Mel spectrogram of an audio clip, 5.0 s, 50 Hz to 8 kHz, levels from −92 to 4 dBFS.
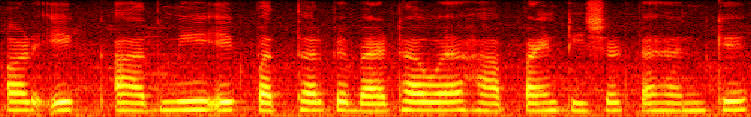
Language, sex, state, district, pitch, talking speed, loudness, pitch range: Hindi, female, Bihar, Katihar, 215 Hz, 180 wpm, -16 LUFS, 205-220 Hz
